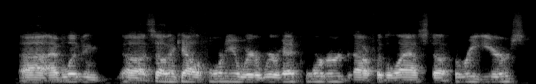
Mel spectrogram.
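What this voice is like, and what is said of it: Southern US accent. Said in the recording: “You can tell by my accent, I'm a native Southerner.”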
